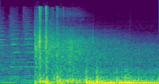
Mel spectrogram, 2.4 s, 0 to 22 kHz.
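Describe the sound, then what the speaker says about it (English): An M240 heavy machine gun fires a loud burst in a competition, with heavy booming reports and rolling echo after a brief quieter lead-in. "It's Sonny's turn on the M240"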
